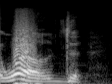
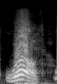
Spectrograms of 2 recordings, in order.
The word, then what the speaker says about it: world: Es, una es word, word, y la otra tiene una L, world. Es world.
